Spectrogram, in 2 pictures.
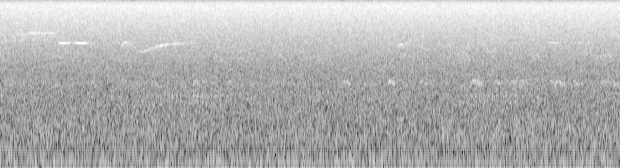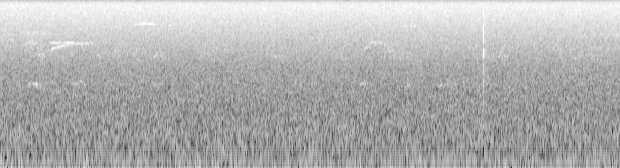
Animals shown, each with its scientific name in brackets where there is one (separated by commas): Black-throated Green Warbler (Setophaga virens), Eastern Wood-Pewee (Contopus virens), American Crow (Corvus brachyrhynchos)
